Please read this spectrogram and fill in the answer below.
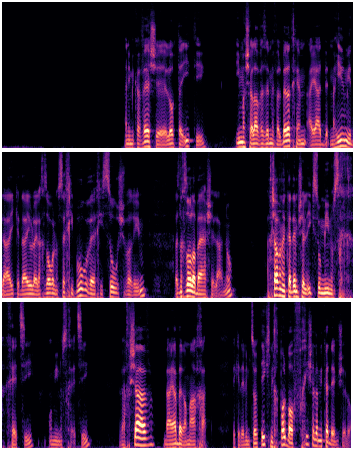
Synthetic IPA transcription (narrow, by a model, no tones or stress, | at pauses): ʔanimekave̞ʃe̞lo̞t̪aʔit̪ʰi | imaʃalavaze̞mevalbelet̪χe̞ma̰jadmaɦiʁmidajke̞d̪ajulajlaχzo̞ʁalnose̞χibuʁve̞χisuʁʃvaʁim | ʔaznaχzo̞ʁlabaːjaʃe̞̰la̰nu | aχʃavamekad̪e̞mʃelikshuminusχet͡si | uminusχe̞̰t͡si | veaχʃav | beːjabe̞ʁamaːχa̰t̪ | veked̪e̞jlimt͡so̞et̪iksniχpo̞lbaofχiʃelhamekad̪e̞mʃe̞̰lʔo̰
